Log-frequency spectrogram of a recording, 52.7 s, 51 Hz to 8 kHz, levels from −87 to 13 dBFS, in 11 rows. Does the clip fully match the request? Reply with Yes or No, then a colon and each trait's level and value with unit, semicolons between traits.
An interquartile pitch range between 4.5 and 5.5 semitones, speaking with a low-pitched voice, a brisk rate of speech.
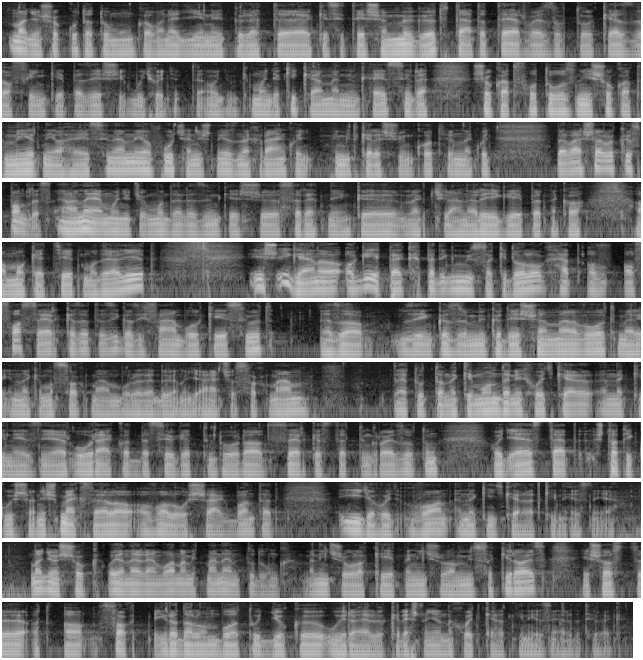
No: narrow, 2.4 semitones; very low, 90 Hz; fast, 175 wpm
